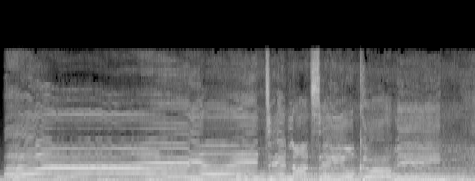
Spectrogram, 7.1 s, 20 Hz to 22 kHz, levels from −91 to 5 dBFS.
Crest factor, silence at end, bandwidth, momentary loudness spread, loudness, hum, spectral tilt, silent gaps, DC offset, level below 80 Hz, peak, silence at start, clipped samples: 12 dB; 0 s; 16.5 kHz; 3 LU; -12 LUFS; none; -4 dB/octave; none; under 0.1%; -44 dBFS; 0 dBFS; 0 s; under 0.1%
